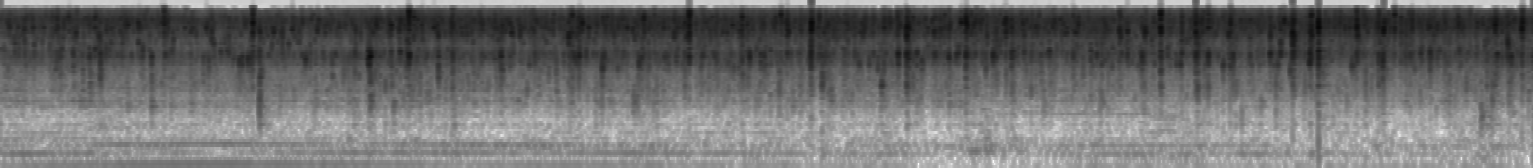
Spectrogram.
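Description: Eggs frying in ghee in a pan, sizzling steadily with many small crackles, while a spoon stirs and breaks up the yolks in the pan.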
